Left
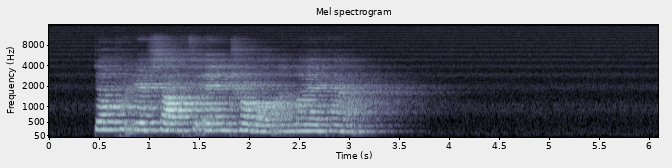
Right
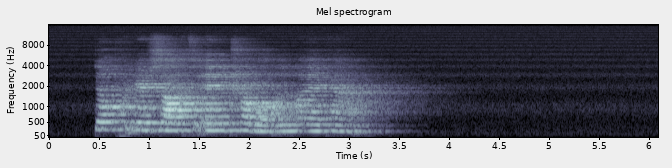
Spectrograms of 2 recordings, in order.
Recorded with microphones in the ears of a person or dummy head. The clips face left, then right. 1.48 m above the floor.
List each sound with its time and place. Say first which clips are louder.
0.5 s a woman speaking: left 3 dB; 70° left (ahead or behind), 1.0 m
